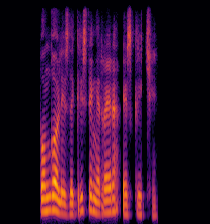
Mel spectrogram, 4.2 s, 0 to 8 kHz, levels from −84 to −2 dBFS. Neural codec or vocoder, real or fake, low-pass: codec, 24 kHz, 1.2 kbps, DualCodec; fake; 7.2 kHz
